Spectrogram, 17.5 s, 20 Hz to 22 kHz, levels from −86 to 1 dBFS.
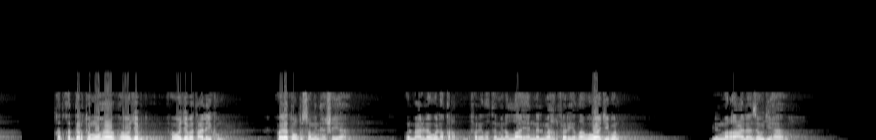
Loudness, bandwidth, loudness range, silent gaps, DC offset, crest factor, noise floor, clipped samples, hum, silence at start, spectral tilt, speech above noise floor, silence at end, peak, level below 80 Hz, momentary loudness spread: -15 LUFS; 8 kHz; 7 LU; 13.83-14.18 s; under 0.1%; 16 dB; -64 dBFS; 0.2%; none; 1.15 s; -7.5 dB/octave; 50 dB; 1.75 s; 0 dBFS; -60 dBFS; 14 LU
